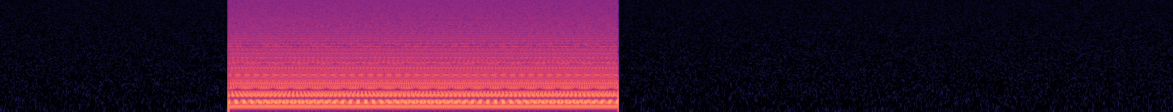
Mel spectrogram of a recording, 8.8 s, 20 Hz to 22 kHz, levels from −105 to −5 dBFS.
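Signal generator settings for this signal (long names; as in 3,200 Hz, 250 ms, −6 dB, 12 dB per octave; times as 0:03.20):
held notes E3/C#4/D4/D#4/C5 saw, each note −29 dBFS 2.92 s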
